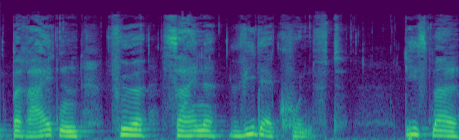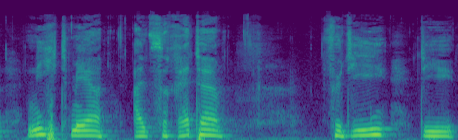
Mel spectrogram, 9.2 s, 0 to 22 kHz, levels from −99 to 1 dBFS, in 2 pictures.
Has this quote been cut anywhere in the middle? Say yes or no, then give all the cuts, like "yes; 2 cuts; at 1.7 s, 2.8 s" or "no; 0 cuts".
no; 0 cuts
